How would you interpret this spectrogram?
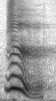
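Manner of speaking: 르 falling sharply from high; fourth tone. Shown as a demonstration. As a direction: drop 르 fast from the top. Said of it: "사성".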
